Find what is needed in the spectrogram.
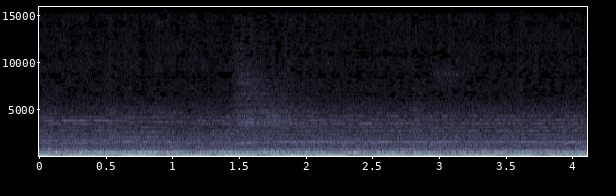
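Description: Soundtrack of an aviation film playing on a display screen: a deep, steady rumble that pulses gently, with background music under it.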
